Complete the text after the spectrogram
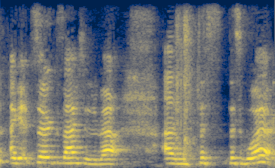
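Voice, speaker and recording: A woman with a British accent speaks at a fairly high pitch with ordinary pitch variation, over noticeable background noise. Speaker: lawyer working with trafficking victims. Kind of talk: panel talk. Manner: fast.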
